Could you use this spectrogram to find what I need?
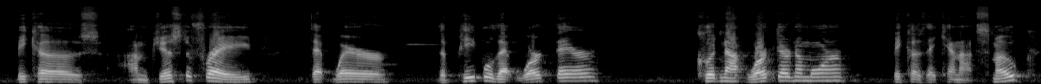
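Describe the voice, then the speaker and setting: A man speaks at a very slow pace with lively intonation and long, frequent pauses. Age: 60s. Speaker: public commenter at city council. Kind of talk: public comment. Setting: council meeting.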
